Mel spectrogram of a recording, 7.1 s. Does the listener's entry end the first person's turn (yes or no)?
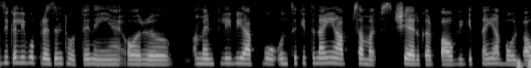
no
